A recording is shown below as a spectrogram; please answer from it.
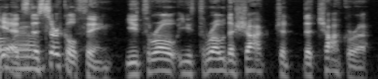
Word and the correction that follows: chakram: It's a chakram. I'm sorry, I said it wrong. Chakram. Chakram.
